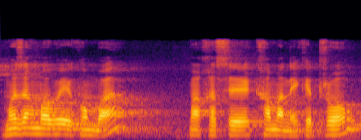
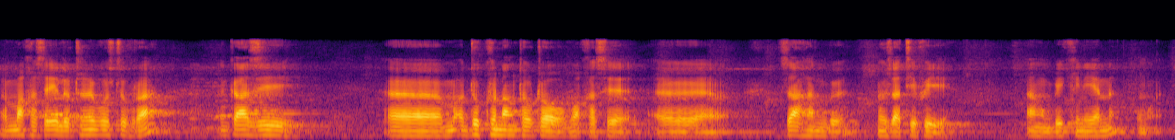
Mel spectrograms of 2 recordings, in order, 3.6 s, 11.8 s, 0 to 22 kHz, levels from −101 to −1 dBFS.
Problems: none marked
